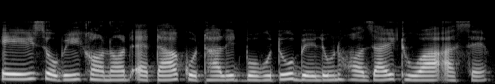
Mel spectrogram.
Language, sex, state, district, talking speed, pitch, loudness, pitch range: Assamese, female, Assam, Kamrup Metropolitan, 110 wpm, 205 Hz, -17 LUFS, 200-220 Hz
